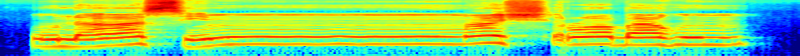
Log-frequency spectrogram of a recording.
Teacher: نون تنوین کے بعد میم مشدد آ گیا حروف یرملون میں سے تو یہاں پر ادغام کے ساتھ غنہ کریں گے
